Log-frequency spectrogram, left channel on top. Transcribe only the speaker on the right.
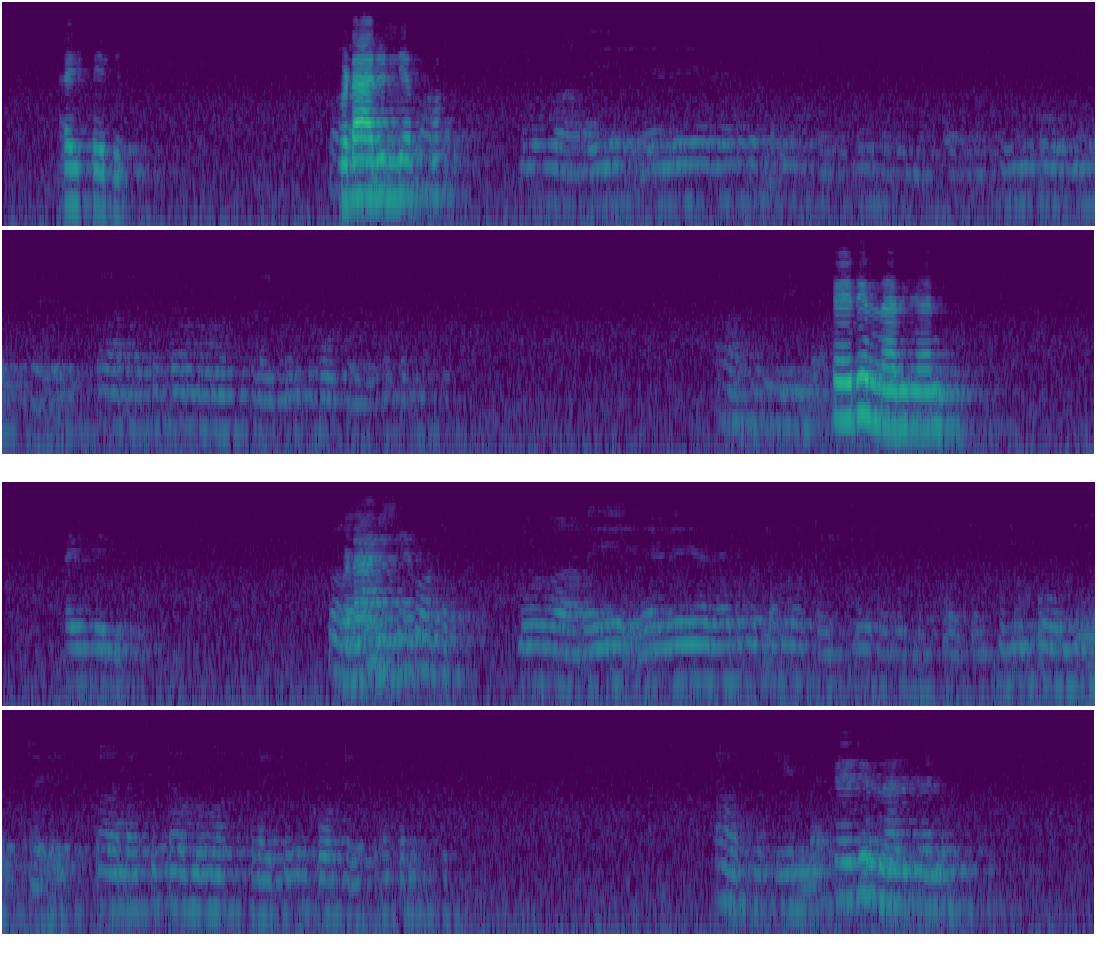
കൊറേ
വർഷം കോട്ടെ
ഞാൻ വാറ് ഏഴ് ഏഴര കൊല്ലം കോട്ടയസിലായിരുന്നു പിന്നെ കോട്ടയസ നിന്നും പോകുന്ന എത്രയും കാലഴ്ച്ചിട്ട്കുമ്പോ മക്കളായിട്ട്ൊ കോട്ടേസിലൊക്കെ നക്കുക
ആപ്പൊ പിന്നെ
വീട്ടക്ക്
